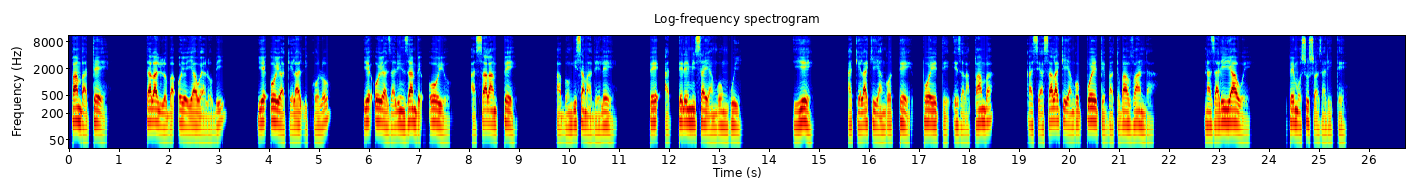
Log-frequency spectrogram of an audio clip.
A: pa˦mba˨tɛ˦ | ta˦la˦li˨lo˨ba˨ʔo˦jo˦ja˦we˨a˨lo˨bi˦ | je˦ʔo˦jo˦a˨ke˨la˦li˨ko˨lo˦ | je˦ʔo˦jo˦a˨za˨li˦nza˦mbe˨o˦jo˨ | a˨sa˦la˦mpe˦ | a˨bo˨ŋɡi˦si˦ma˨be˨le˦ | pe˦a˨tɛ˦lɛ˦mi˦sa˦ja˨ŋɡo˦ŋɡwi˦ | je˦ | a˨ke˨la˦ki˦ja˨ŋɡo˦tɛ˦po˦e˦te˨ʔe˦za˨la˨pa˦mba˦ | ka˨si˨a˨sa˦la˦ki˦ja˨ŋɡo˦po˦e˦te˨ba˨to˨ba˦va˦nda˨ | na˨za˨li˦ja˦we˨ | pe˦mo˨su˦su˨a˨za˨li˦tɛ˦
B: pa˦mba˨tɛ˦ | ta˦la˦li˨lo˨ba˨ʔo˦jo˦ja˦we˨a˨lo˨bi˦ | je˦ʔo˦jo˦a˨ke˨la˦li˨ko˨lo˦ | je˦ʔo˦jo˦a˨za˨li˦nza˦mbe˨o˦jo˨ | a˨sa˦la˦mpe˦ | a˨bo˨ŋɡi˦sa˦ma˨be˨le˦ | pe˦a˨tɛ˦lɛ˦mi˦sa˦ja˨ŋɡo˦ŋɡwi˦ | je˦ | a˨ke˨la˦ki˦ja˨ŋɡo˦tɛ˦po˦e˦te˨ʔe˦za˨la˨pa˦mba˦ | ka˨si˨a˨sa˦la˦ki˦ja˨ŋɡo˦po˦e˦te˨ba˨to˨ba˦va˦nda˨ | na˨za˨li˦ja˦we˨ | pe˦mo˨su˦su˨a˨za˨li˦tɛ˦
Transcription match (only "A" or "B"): B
